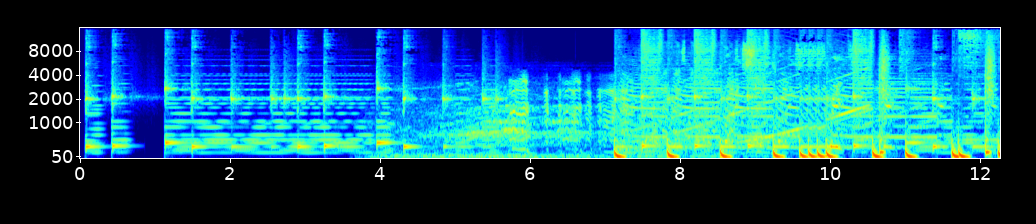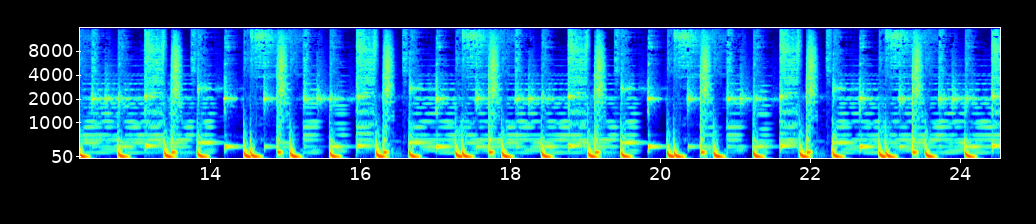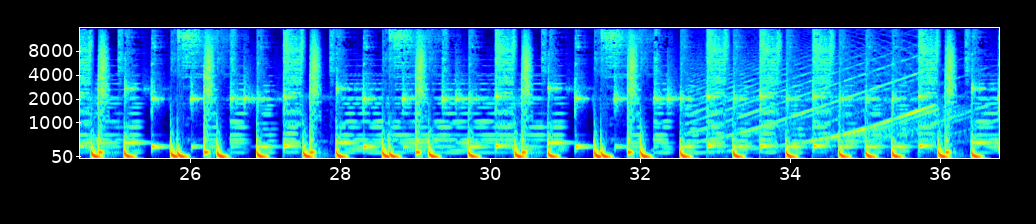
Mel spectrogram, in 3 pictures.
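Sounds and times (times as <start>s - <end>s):
instrumental beat from Haiti: 0.1s - 5.7s, 7.1s - 36.7s
laughter: 4.2s - 9.5s.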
